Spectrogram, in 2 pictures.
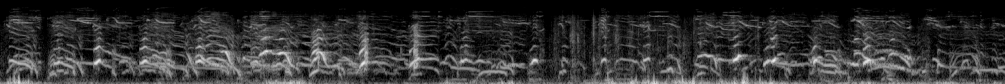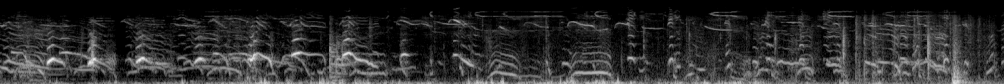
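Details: Dog whining continuously in a dense stream of short, wavering, high-pitched whimpers and yelps that overlap almost without pause, with low thumps and some faint voice-like sounds underneath.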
